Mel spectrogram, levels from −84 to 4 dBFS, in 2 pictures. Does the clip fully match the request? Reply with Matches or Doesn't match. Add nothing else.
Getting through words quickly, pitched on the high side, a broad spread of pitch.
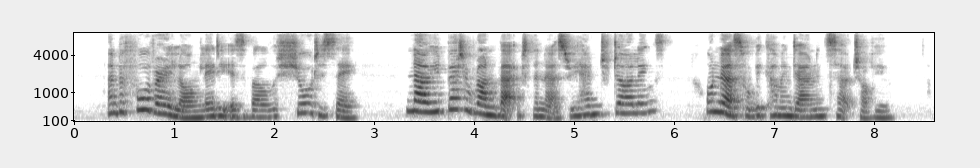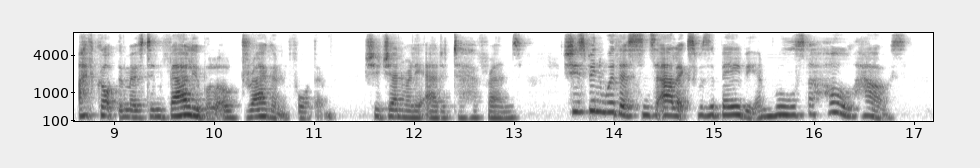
Matches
